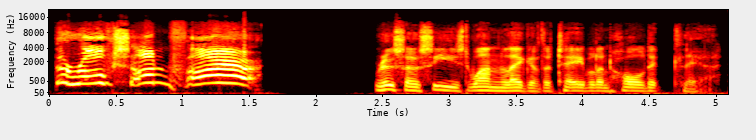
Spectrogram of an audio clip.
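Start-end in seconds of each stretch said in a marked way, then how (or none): 0.0-1.6 very high, loud, slow panicked yell; panicked shout. A narrator's reading. Catavignus yelling as the roof burns. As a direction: scream it in terror. Trapped man, roof burning.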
